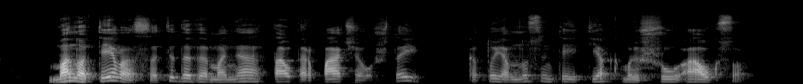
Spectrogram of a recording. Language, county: Lithuanian, Alytus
